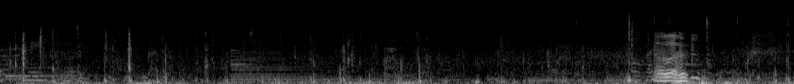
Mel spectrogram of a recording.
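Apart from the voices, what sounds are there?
hooves of ponies and horses being ridden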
